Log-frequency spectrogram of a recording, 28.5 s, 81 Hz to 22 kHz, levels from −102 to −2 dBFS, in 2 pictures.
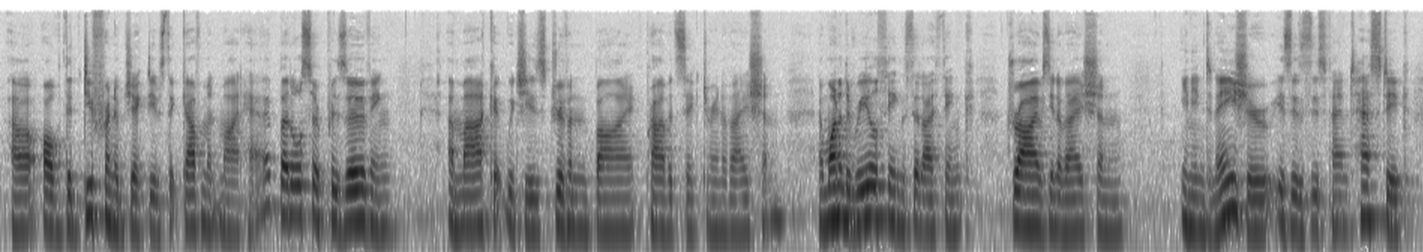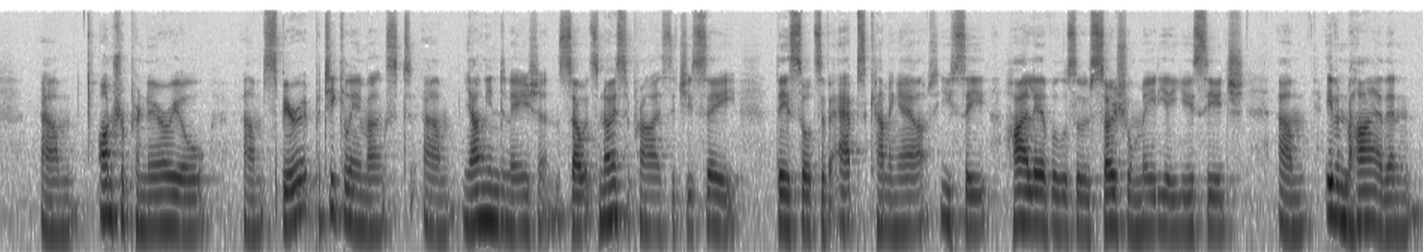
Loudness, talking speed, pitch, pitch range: -26 LUFS, 150 wpm, 145 Hz, 135-160 Hz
